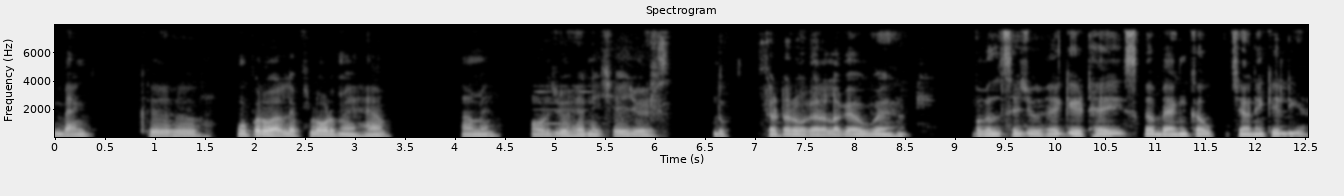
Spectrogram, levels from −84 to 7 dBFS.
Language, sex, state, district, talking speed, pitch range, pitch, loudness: Hindi, male, Bihar, Saharsa, 140 wpm, 120-125 Hz, 120 Hz, -19 LUFS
